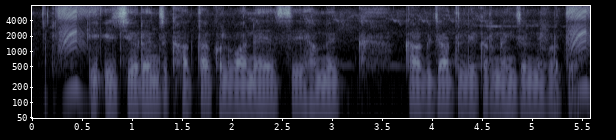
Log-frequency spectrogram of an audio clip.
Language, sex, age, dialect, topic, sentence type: Hindi, male, 18-24, Kanauji Braj Bhasha, banking, statement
